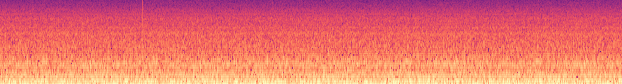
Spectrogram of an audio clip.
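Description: Steady rushing hum of a biological safety cabinet's blower fan, with a low steady drone under it.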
